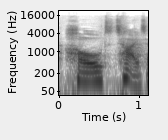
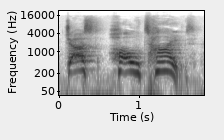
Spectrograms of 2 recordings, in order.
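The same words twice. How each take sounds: First: Said in the usual way. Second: High, slow yell. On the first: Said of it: "Then he added". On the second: Acted. Dangling stranger yelling up to the man, slow high yell. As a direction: call up the order, drawn out. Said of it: "the stranger yells".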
